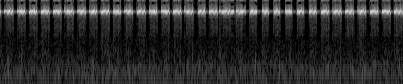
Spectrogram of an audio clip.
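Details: High, ringing cricket chirps from two insects, about four short pulses each second, sometimes merging into slightly longer bursts. Nothing else is heard.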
